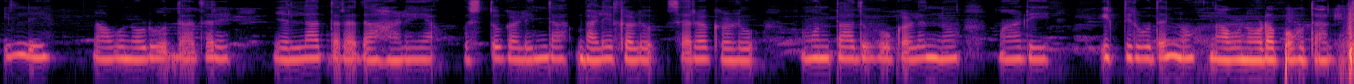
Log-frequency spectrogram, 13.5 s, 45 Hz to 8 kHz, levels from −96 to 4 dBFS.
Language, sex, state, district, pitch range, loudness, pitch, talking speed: Kannada, female, Karnataka, Chamarajanagar, 205-235 Hz, -34 LUFS, 220 Hz, 65 wpm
